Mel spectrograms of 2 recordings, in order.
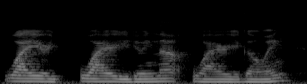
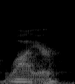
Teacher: they reduce the r just into an er so we have again we end up with the ire diphthong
